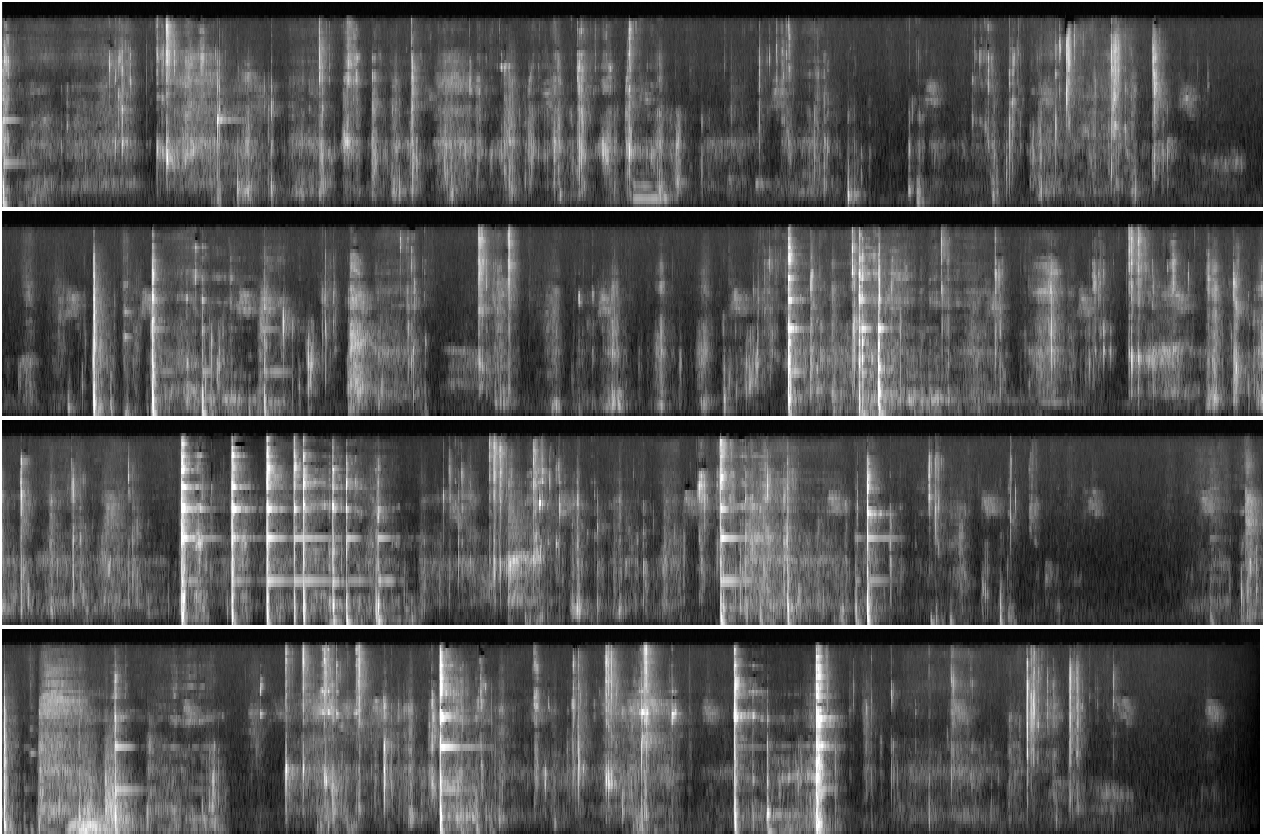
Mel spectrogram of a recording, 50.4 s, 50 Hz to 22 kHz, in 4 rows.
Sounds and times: spoon 0.0 - 0.2
eating cereal 0.0 - 11.9
eating cereal 12.8 - 35.9
spoon 13.8 - 15.5
spoon 20.5 - 21.7
spoon 27.0 - 29.3
spoon 32.4 - 33.0
spoon 33.8 - 34.2
eating cereal 37.3 - 49.1
spoon 38.8 - 41.4
spoon 42.2 - 42.8
spoon 45.2 - 46.3

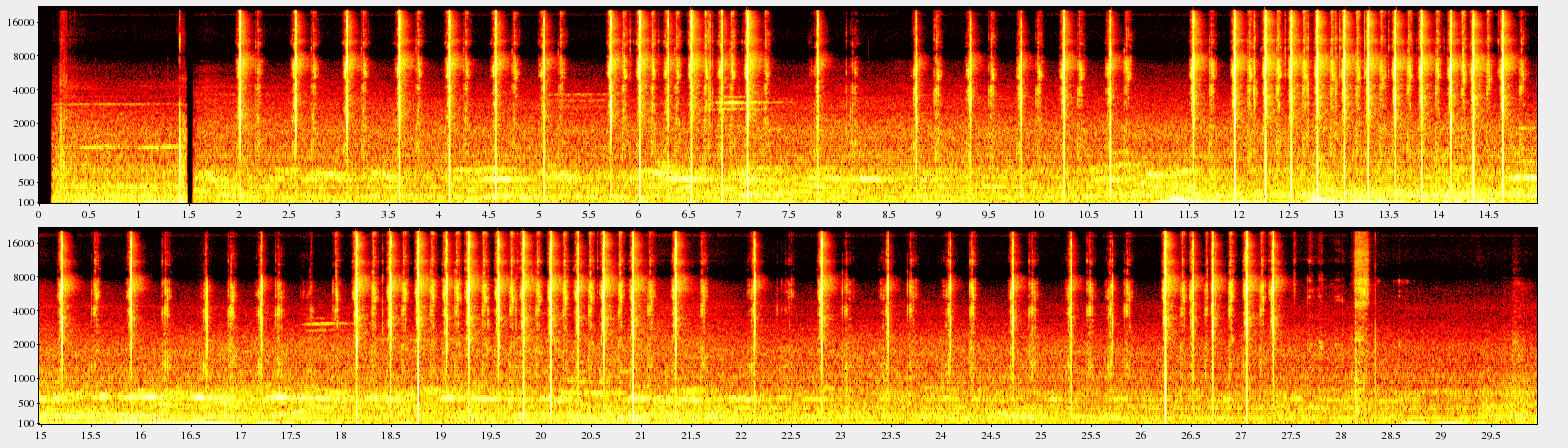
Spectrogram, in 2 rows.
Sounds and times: Scissor sound 1.9 - 28.6

